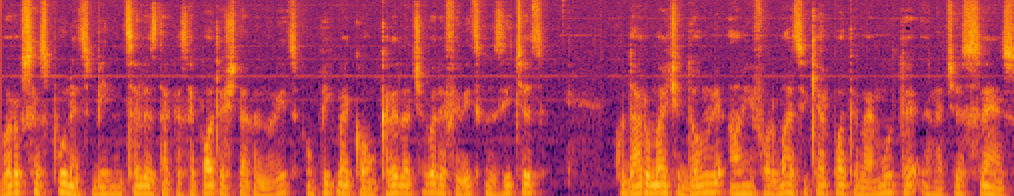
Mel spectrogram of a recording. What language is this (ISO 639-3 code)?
ron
